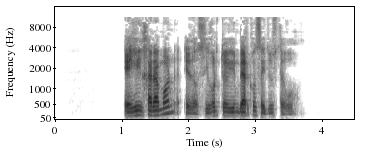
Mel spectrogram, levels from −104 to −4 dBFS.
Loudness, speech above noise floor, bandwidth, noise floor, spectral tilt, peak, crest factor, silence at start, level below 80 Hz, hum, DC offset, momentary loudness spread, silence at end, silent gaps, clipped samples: -25 LUFS; over 65 dB; 11.5 kHz; under -90 dBFS; -3 dB/octave; -2 dBFS; 26 dB; 1.05 s; -76 dBFS; none; under 0.1%; 14 LU; 0.95 s; none; under 0.1%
